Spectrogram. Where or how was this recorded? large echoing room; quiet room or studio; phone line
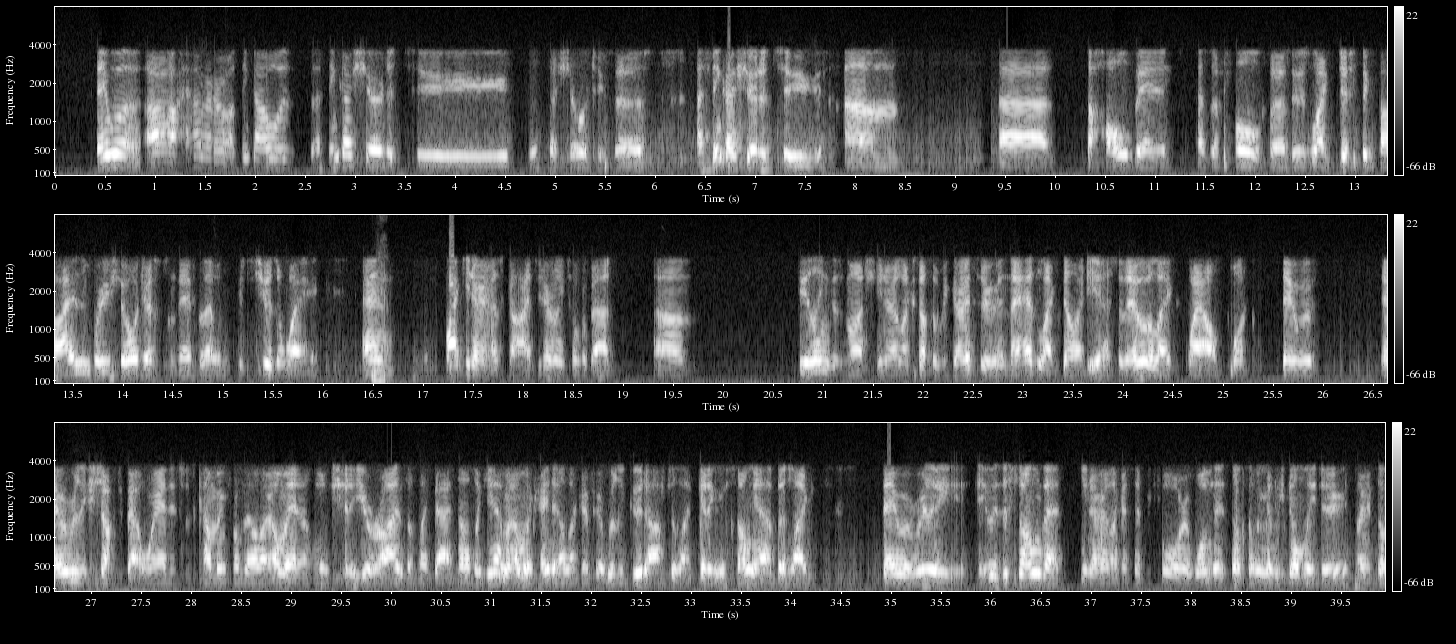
phone line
